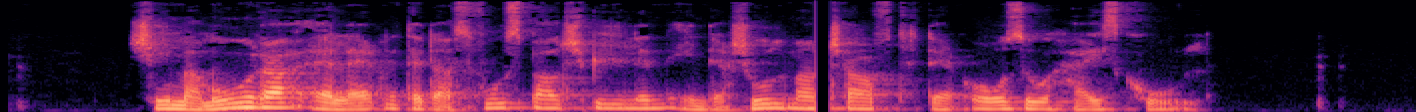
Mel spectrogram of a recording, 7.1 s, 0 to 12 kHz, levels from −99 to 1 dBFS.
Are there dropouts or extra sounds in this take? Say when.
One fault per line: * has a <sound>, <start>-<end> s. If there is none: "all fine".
* has a dropout, 4.1-4.1 s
